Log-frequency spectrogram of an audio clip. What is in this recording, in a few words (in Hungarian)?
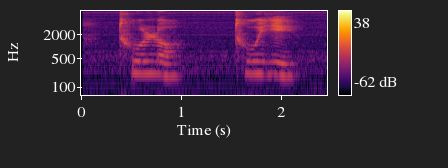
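"kövér", Hungarian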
